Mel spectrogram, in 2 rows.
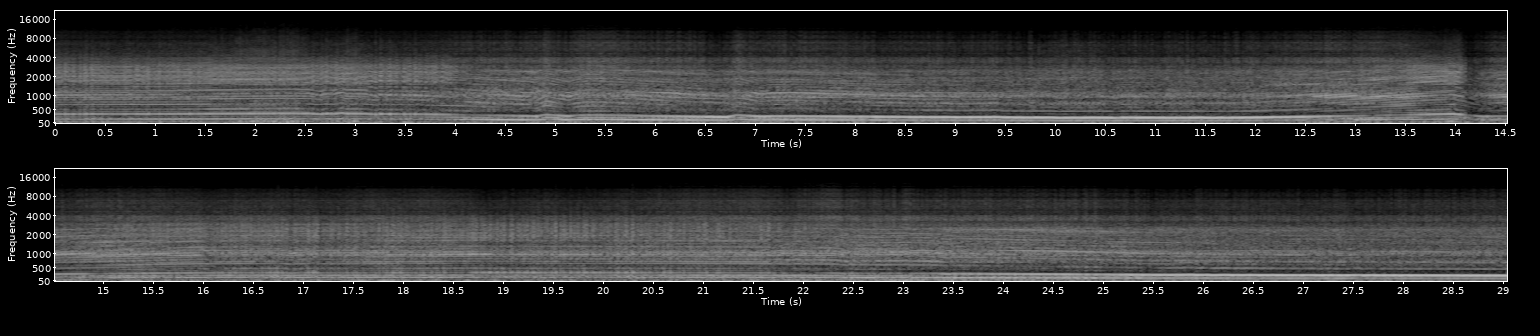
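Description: A 500 cc class vintage racing motorcycle engine at race pace, heard from on board the bike. Its pitch dips and climbs through the corners, climbs to a sudden brief cut about halfway for a gear change, then climbs again and holds high on the straight.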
